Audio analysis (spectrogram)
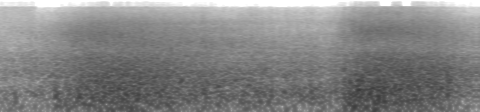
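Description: Ocean waves wash in and out in two slow surges, a broad rushing hiss that swells and fades, with no voices.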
